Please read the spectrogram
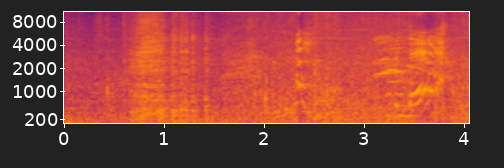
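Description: Children playing: unworded shouts and chatter of young kids, with high-pitched squeals in the last second or so.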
